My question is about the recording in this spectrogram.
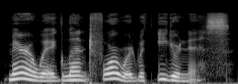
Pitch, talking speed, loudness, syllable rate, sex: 200 Hz, 125 wpm, -16 LUFS, 4.8 syllables/s, female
